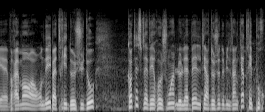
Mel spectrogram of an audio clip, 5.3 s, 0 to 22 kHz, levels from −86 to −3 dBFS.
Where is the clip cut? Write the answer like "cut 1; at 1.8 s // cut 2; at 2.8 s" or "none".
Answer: cut 1; at 1.0 s // cut 2; at 1.4 s // cut 3; at 2.9 s // cut 4; at 3.5 s // cut 5; at 4.0 s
